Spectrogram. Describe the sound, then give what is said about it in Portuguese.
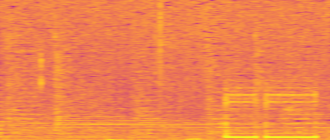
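A telephone busy tone: two short, steady beeps at the same mid pitch, clear and fairly loud over a faint background hum, as a phone connection with a police chief drops during a call. “Pronto, delegado, agora tivemos Pois não, tivemos uma pequena queda aqui na conexão, mas já está estabelecido.”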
